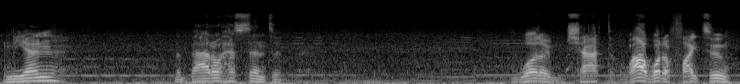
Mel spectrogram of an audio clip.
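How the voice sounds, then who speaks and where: A man's voice: medium pitch, takes it slowly, pauses often, a bit bright, soft background music. A man streaming a video game, giving casual live reaction commentary.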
